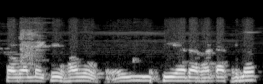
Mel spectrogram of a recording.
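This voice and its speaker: A man's voice: on the high side, monotone, brisk, warm tone, slightly rough, poor audio. An older homeless man answering questions in mumbled, hard-to-follow speech. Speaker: homeless man being helped. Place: outdoors on a street.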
